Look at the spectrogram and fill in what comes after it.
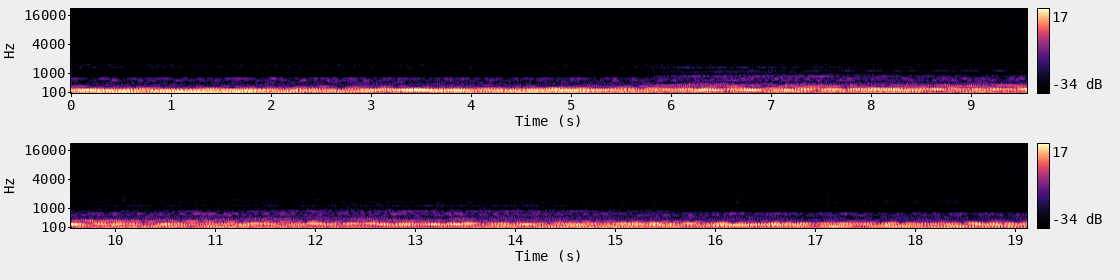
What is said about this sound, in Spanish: Ahora centra tu atención en los sonidos de las olas del mar. Percibe la blanca espuma que se acerca y se aleja. Puedes escuchar cómo las olas rompen suavemente sobre la arena.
